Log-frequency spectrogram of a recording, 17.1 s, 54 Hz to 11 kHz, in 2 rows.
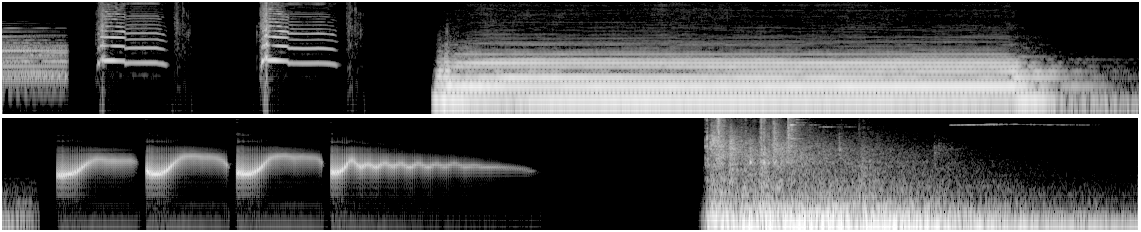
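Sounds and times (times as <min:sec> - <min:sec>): low horn-like blast: 0:03.2 - 0:08.8
rising boing sounds: 0:09.0 - 0:12.6.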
